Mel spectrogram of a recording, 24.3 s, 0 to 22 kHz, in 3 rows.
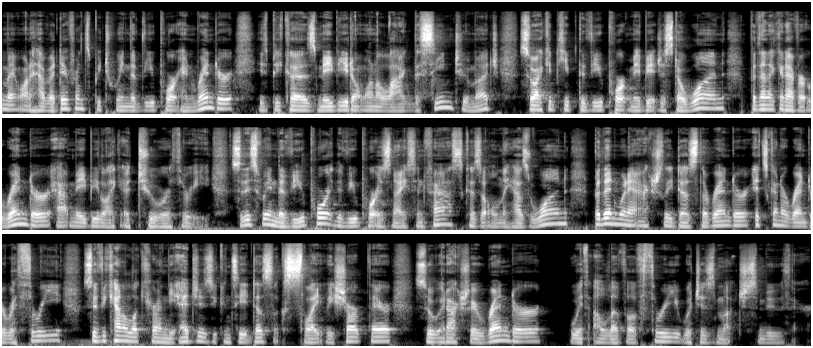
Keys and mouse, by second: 2.3 click, 3.3 click, 4.4 click, 5.1 click, 9.2 click, 10.0 middle click, 10.3 Tab, 10.9 g, 11.7 click, 13.4 Tab, 14.1 Tab, 16.2 shift+middle click, 16.6 middle click, 16.8 shift+middle drag, 17.6 middle click, 20.8 click, 21.3 click, 23.6 click, 23.9 click.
